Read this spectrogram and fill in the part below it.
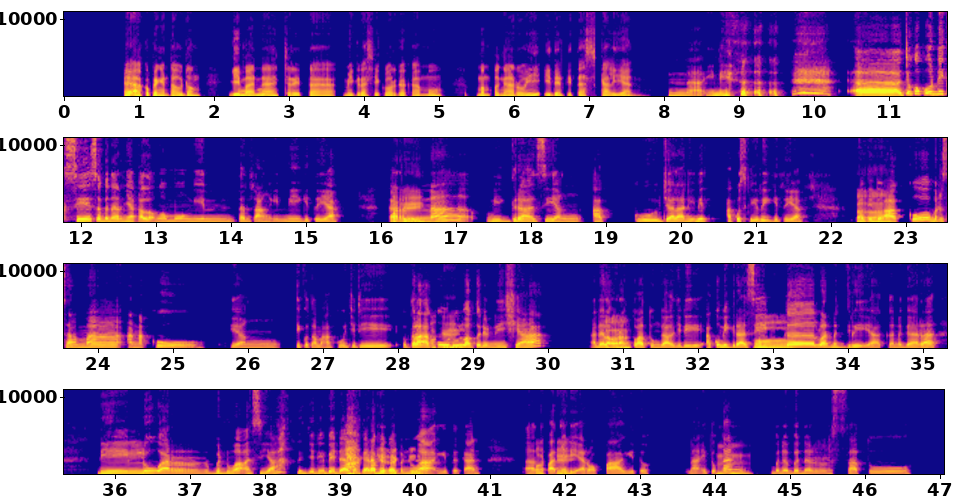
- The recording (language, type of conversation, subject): Indonesian, podcast, Bagaimana cerita migrasi keluarga memengaruhi identitas kalian?
- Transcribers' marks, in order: tapping; laugh; chuckle; laughing while speaking: "Oke"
